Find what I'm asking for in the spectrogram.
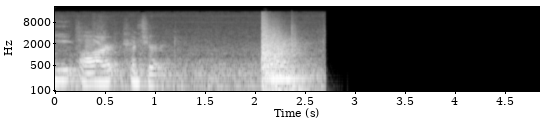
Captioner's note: gavel striking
